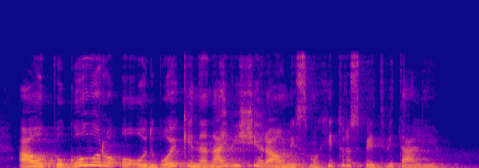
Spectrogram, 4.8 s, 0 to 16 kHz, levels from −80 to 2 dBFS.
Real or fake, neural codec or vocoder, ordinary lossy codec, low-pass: real; none; none; 10.8 kHz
